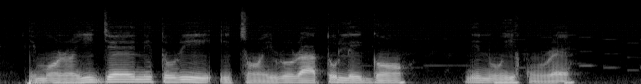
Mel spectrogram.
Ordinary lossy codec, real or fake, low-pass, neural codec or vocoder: Opus, 24 kbps; real; 14.4 kHz; none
